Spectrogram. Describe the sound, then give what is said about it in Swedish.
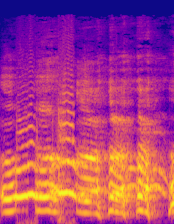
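A voice imitates an eerie, unearthly cough, a strained, wavering vocal sound with choppy breaths that lasts under two seconds. “Och så en hosta.”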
